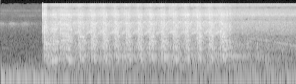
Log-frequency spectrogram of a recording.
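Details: Mitsubishi Canter diesel truck, roadside: starter churns steadily about three and a half turns a second with no firing; worn injection pump plunger starving fuel; ignition switch also suspected faulty.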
